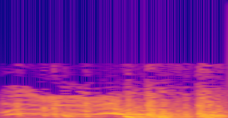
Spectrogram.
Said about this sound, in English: You're getting real good at smashing down doors, partner.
